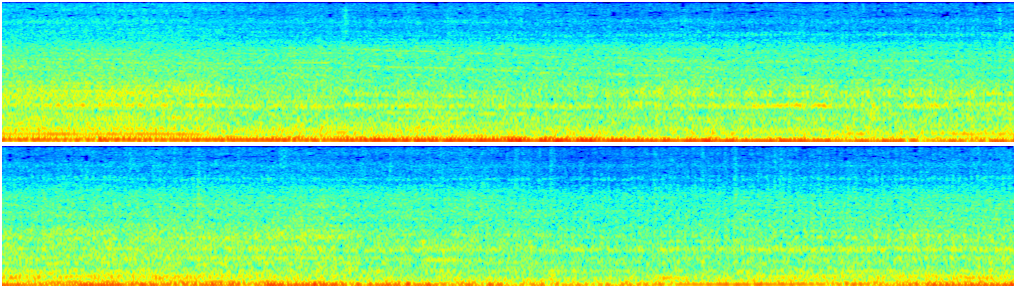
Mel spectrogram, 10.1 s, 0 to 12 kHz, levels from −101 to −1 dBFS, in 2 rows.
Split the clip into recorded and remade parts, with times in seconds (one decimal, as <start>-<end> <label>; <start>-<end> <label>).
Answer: 0.0-10.1 recorded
